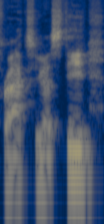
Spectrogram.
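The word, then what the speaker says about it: FRXUSD: the ethos of f FRX USD pronounced fra USD with this new stable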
